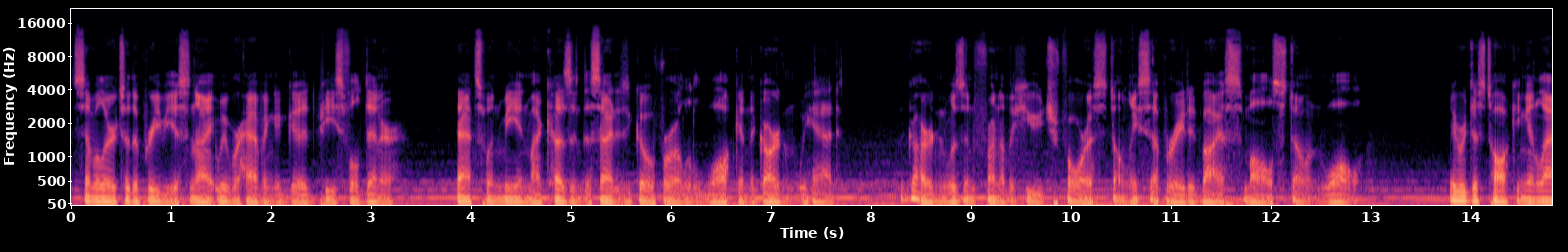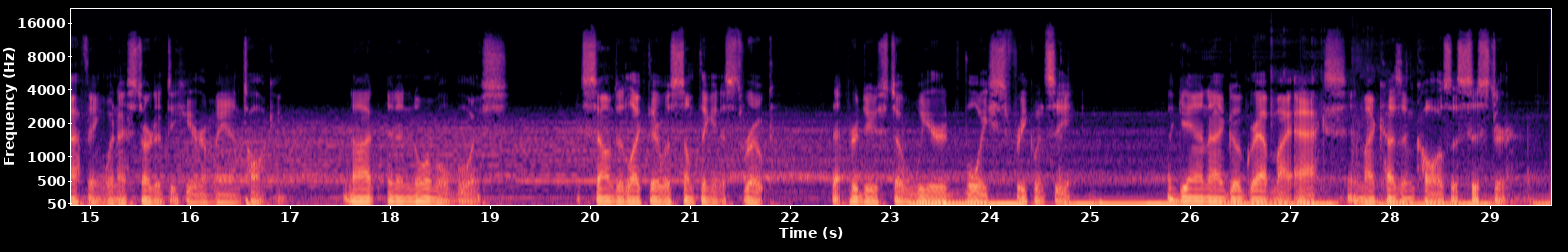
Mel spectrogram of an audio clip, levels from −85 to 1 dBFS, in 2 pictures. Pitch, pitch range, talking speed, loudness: 80 Hz, 75-85 Hz, 185 wpm, -21 LUFS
